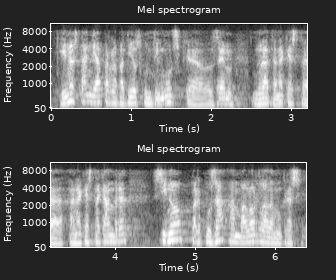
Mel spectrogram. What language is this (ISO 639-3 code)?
cat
